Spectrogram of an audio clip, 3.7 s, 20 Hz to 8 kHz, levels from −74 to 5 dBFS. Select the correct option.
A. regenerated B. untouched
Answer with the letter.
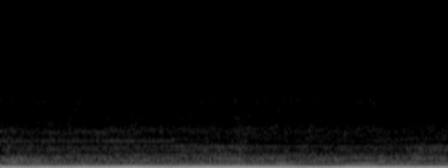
A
